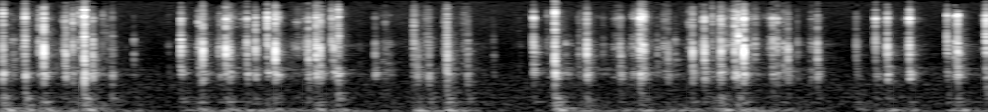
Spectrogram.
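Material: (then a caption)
Plastic. Rapid typing with the fingertips of both hands on a full-size backlit mechanical keyboard with dark plastic keycaps and linear switches, resting on a wooden desk. A steady stream of quick, bright plastic clacks, each with a short low thud, comes in uneven bursts and brief pauses, every keystroke ending almost instantly.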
